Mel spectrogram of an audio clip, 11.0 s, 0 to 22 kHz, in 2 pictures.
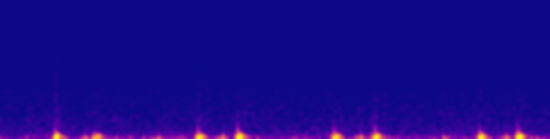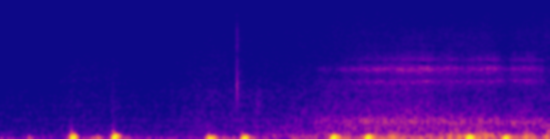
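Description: Paired soft thumps, lub-dub, about 65 a minute, with background hum entering near the end; ordinary heartbeat.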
